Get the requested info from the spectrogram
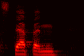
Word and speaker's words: Stepan: Stepan.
